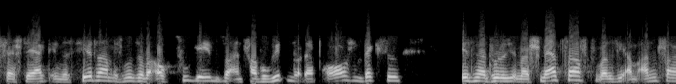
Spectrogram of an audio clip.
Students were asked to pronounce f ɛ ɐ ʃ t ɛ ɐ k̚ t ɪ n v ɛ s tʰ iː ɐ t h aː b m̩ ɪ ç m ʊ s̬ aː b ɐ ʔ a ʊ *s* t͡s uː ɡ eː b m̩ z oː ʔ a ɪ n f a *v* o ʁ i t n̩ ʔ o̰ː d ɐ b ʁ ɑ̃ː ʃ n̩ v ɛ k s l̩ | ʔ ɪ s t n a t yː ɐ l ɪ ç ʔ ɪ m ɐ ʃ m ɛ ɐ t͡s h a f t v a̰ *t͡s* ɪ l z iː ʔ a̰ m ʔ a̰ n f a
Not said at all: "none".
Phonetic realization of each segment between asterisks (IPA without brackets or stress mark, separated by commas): x, v, none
